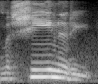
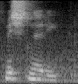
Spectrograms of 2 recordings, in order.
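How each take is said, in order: First: It sounds like machinery, with a stressed 'she' sound. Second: It sounds like the word missionary. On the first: The speaker calls it right. "The stress is on the she sound" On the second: The speaker calls it wrong. "You said missionary"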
